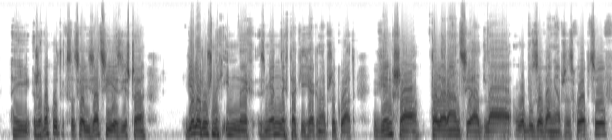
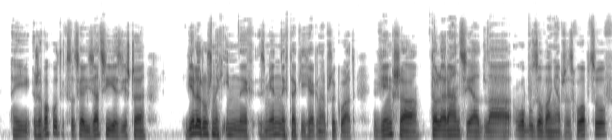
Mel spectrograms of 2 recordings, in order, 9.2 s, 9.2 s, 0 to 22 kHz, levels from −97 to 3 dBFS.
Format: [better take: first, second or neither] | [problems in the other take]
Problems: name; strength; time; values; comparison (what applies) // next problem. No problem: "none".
second | distortion; heavy; 7 dB below the speech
